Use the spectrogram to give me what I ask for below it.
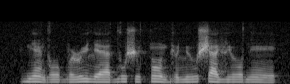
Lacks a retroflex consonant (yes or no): no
